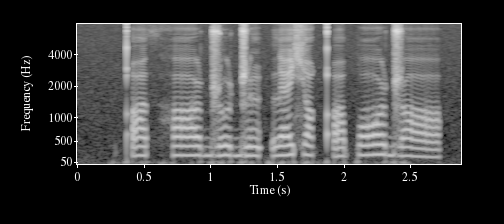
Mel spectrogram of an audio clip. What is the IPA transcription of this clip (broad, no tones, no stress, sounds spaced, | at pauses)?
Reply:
qʼ ɒː θ h ɒː ɖ͡ʐ o ɖ͡ʐ ə̃ː ʔ l æ ɕ ɔ qʼ ɔ p ɔː ɖ͡ʐ ɒː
